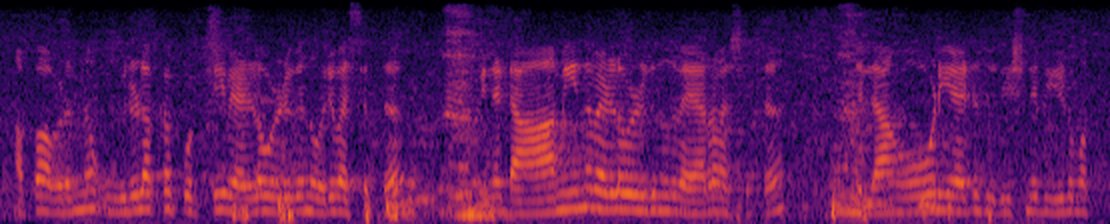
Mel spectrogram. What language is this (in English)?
Malayalam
